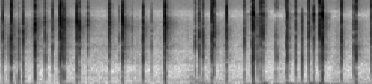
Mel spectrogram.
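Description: Long green nails tap rapidly and unevenly on the glass back of a pink smartphone around its camera lenses, while the phone is held in both hands and used as the recording device. The result is a dense stream of sharp, dry, bright clicks with almost no ring or low end.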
